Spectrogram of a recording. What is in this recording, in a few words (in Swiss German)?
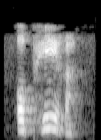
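"abheere", Alsatian; medecine; ausculter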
